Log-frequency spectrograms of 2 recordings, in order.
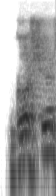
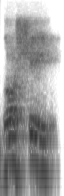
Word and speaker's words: Gaucher: it gaucher's disease but that's wrong because gosher suggests that it's a german name but this was described by a french physician gaucher pronounced gaucher and that's why it's gaucher's disease all of us know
